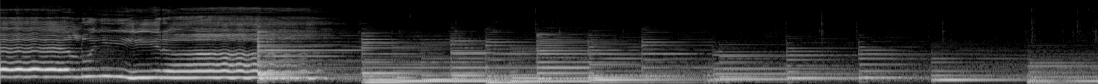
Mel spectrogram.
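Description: A woman's voice holds the song's final sung note with vibrato, ending about three seconds in. A stage keyboard with a piano sound then plays the closing bars alone: slow chords and low notes, growing softer.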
